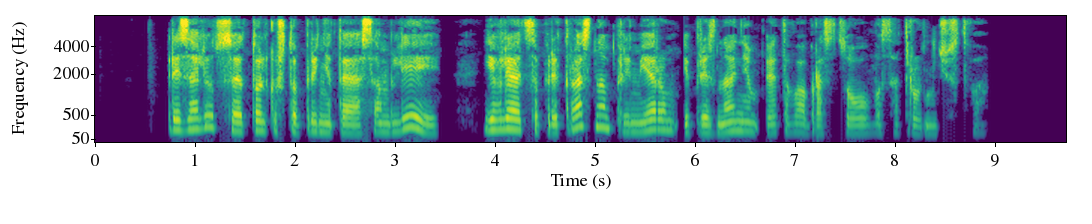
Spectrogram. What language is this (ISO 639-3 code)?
rus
